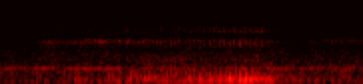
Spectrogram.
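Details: Sleeping American Bulldog, a big male, on his couch outside a studio, recorded at six feet without a microphone; a single soft, low, rattling snore swells and fades over about a second.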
